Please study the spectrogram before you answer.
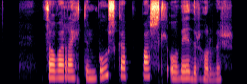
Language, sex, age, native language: Icelandic, female, 20-29, Icelandic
